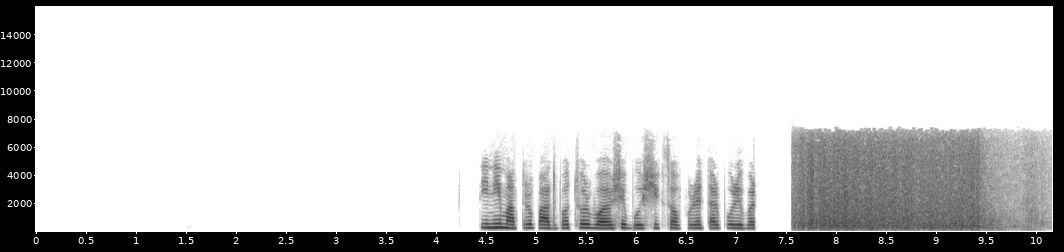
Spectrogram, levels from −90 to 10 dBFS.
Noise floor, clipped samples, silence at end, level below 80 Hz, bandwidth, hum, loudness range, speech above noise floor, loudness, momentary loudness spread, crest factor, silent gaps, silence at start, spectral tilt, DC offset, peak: under -90 dBFS; under 0.1%; 0.05 s; -64 dBFS; 7.8 kHz; none; 6 LU; over 70 dB; -19 LUFS; 12 LU; 20 dB; 7.20-7.54 s; 4.45 s; -2.5 dB/octave; under 0.1%; -2 dBFS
